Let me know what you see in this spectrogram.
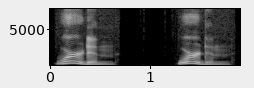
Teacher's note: When we say these two words quickly, they link together. The D in word connects directly to in. So instead of word in, it sounds like worden worden.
